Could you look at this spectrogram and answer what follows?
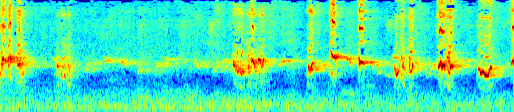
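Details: A young yellow-vented bulbul delivers ropel morning song: a steady whistled note held for over a second, then lively bubbling phrases chattering rapidly, with faint sharp clicks in between.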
